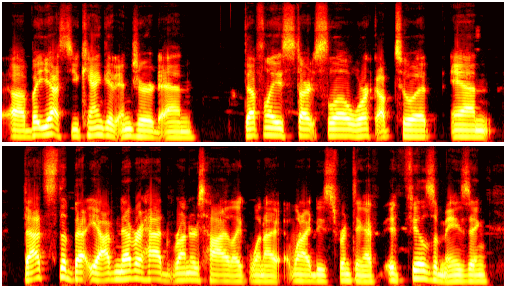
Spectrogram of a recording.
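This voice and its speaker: A man's voice: mid-range voice, fairly even intonation, moderate pace, clear, resonant tone, dry recording. Eager man host at a studio mic. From Hawaii. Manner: eager, repeats words, stumbles often. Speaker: podcast host. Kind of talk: casual interview chat. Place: home studio. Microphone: studio mic on boom.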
